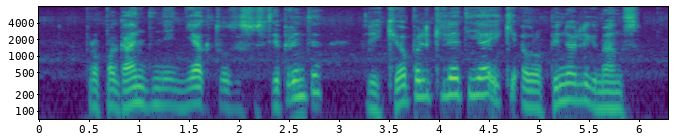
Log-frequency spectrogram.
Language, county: Lithuanian, Kaunas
